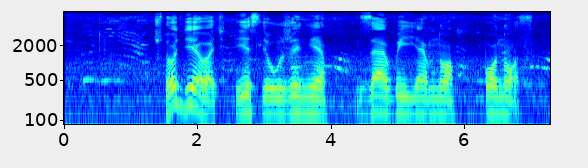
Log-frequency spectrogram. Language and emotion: Russian, neutral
